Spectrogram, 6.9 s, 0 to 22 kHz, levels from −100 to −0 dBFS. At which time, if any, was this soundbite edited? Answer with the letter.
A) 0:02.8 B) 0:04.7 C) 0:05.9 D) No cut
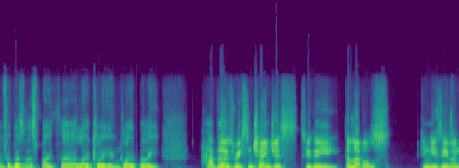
A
